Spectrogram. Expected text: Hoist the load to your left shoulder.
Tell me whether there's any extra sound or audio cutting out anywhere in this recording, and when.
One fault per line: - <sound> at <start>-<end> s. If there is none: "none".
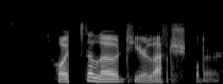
- dropout at 0.7-0.8 s
- dropout at 1.8-2.0 s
